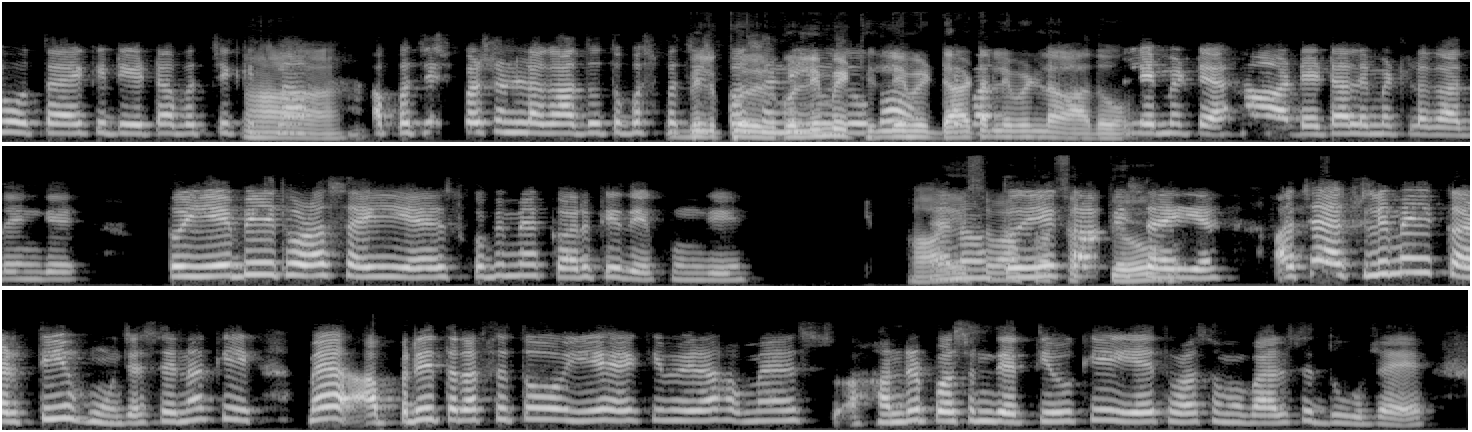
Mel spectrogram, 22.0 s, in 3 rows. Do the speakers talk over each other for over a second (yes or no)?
yes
